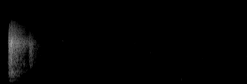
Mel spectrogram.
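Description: Chalk writing on a blackboard: one louder scraping stroke right at the start, then a few faint, short chalk strokes.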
